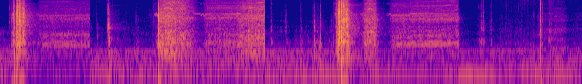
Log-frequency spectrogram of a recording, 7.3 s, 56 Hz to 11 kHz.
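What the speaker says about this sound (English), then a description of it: "we're going to go ahead and remove our 3 bolts here using a 7 millimeter" Bolts being removed from the alternator of a 2008-2011 Ford Focus with a 7 mm tool: several short, loud bursts of a power driver or ratchet whir, separated by quieter workshop gaps, close by with no talk.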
